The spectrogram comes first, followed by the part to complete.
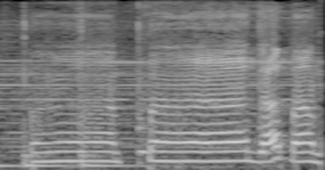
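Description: Carnatic music in raga Ananda Bhairavi: voice and violin holding long notes that break into quick ornamental slides near the end, over a steady tanpura drone.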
